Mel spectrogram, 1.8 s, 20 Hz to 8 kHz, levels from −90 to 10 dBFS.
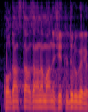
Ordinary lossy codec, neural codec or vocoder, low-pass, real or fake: none; none; none; real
